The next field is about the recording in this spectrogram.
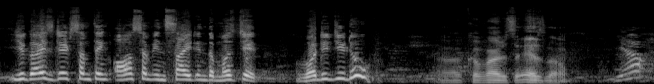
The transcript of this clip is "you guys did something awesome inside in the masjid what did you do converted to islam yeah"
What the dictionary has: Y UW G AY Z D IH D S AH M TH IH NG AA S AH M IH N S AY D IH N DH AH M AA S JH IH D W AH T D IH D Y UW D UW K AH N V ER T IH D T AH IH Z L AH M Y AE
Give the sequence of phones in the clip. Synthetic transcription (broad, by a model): Y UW G AY Z D IH D S AH M T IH NG AA S AH M IH N S AY D IH N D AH M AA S JH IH D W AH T D IH D Y UW D UW K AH V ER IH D S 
